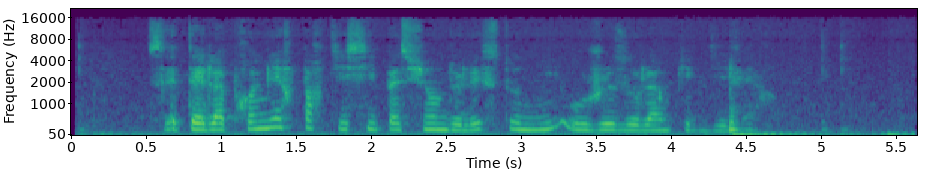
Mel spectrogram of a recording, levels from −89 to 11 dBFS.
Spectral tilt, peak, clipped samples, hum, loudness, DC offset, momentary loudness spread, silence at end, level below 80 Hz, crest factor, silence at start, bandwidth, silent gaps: -4 dB/octave; -4 dBFS; under 0.1%; none; -21 LUFS; under 0.1%; 22 LU; 0 s; -36 dBFS; 20 dB; 0.05 s; 16.5 kHz; none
